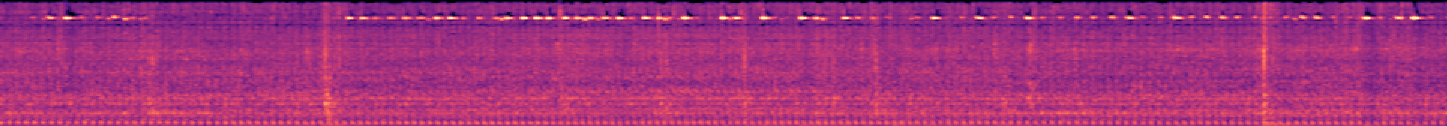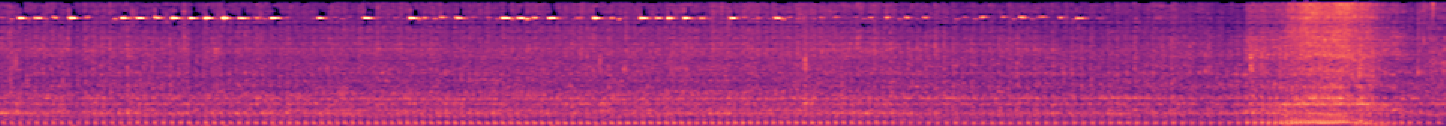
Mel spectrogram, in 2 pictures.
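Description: Motorcycle engine running steadily while under way on a rough hill track. Near the end there is a louder rush of noise lasting about a second.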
